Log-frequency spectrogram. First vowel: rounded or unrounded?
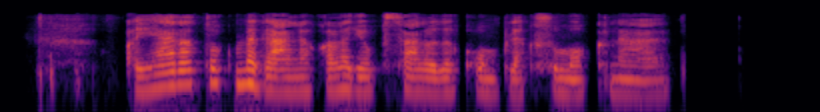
rounded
